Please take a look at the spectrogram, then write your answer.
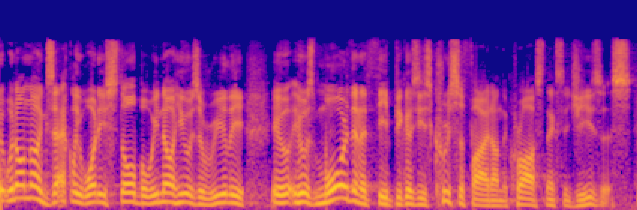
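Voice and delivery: normal talking voice

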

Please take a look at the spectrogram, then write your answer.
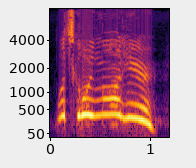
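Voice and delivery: very high, loud, playful call; high mock-scolding hey; Holy Spirit nudging. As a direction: catch a friend red-handed, teasing.

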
